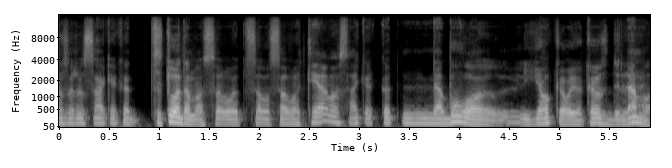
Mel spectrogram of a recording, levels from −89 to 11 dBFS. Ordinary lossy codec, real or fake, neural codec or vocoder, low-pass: AAC, 96 kbps; fake; codec, 32 kHz, 1.9 kbps, SNAC; 14.4 kHz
